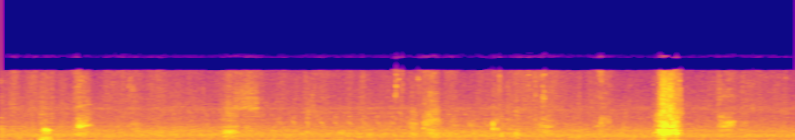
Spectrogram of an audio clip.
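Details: Pug and long-coated Akita dogs playing indoors, the pug pestering the Akita to play; short high whines and yips at scattered moments, one louder yelp near the end, over a steady background hiss.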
